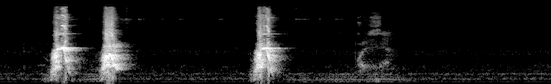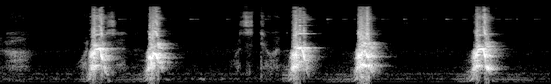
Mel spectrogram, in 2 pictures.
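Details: Frightened of the cat printed on a cat food bag, pet dog Leo barks in pairs and singles at uneven intervals, about nine loud barks, with faint voice sounds between.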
